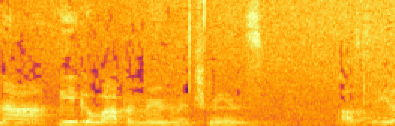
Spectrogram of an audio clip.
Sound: speaking in foreign language

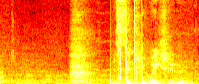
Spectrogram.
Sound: exhausted exhale; "situation" audio and double mouse click

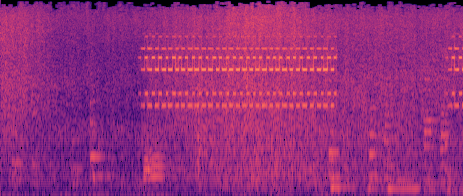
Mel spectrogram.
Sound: phone ringing

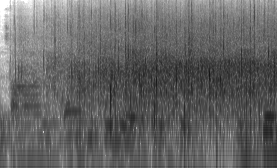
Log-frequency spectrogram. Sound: audience clapping

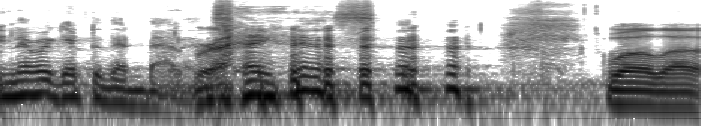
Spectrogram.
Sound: laughing

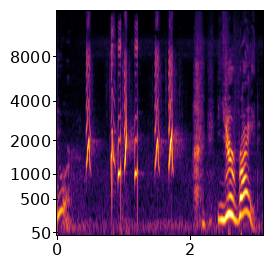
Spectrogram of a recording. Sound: squeaks squeaks

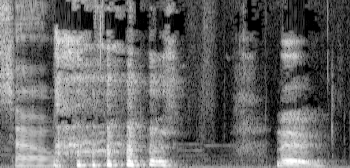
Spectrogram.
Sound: laughs

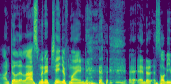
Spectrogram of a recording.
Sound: laughing

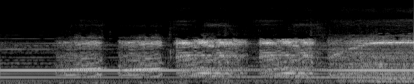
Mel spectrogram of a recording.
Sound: robotic sound effects

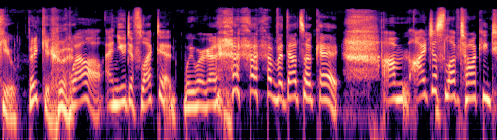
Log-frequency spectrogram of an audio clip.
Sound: laughs

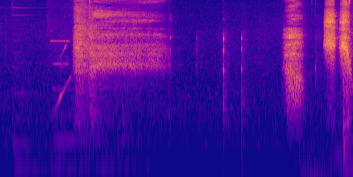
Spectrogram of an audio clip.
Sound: laughing

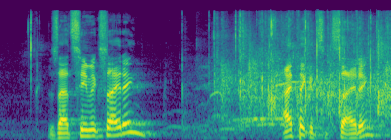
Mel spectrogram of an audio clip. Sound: applause

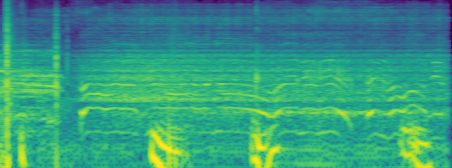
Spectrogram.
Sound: TV Channel changes - Football crowd cheering

